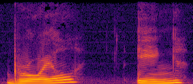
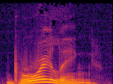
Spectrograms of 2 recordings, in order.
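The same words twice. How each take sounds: First: Broil-ing spoken as broil then ing with a lift; Broil-ing sounded out for the class; split in syllables. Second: Said in the usual way. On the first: Shown as a demonstration. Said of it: "read the words as two syllables". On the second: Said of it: "and then as the whole word".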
